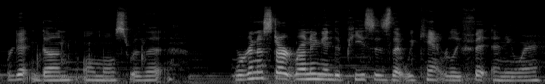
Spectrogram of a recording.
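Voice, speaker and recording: A woman streaming a game, chatting casually in a rambling, halting way with self-corrections and playful, cutesy phrasing. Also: mid-range voice, fairly even intonation. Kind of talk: casual chat while playing a game. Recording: music behind the voice. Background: music.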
